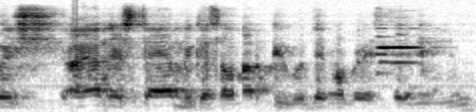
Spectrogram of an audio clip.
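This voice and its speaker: A man with an American accent speaks over noticeable background noise. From New York. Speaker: real estate cold caller. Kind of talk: casual chat. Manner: fast.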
